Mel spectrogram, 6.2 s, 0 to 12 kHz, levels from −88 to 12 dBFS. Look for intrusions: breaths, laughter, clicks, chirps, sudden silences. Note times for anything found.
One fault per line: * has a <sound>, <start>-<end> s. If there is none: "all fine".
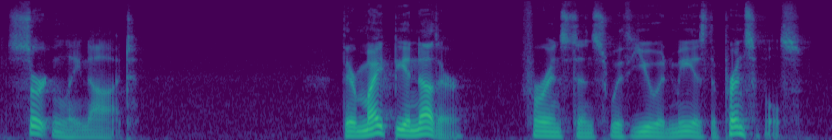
all fine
